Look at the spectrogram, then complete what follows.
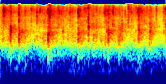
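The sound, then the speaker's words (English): An audience claps together all across the building for God, grateful for his forgiveness, in a dense, steady wash of applause, many hands overlapping with no clear rhythm, fairly soft and continuous throughout without any voices. “If you're grateful for his forgiveness, let's just give him a hand clap all across this building here today.”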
